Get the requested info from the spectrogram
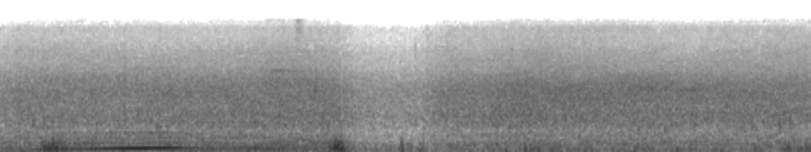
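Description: Highway traffic going by in a steady rush of tyres and engines. One vehicle's low engine hum swells and fades about one to four seconds in, with a couple of brief bumps on the microphone.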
